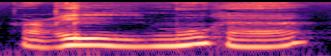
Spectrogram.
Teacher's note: عن الساعة قل انما نون پر غنہ علمها، ہا کی ضمیر سے پہلے مو پر زور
